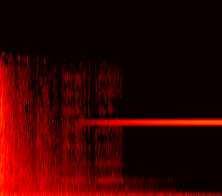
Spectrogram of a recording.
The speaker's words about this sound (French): Tout l'appartement du voisin vient d'être soufflé par une explosion de gaz. L'appartement de Francis est lui-même détruit.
